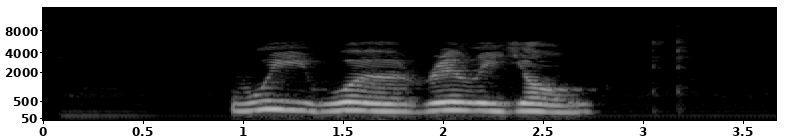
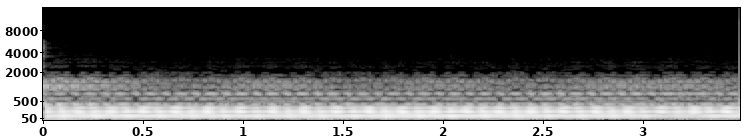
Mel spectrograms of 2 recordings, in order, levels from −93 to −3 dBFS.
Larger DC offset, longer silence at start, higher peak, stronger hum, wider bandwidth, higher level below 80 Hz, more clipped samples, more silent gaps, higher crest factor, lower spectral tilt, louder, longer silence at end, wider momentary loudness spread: neither; first, 0.95 s vs 0 s; second, -26 dBFS vs -2 dBFS; first, 50 Hz at -65 dBFS vs none; first, 6 kHz vs 1.8 kHz; second, -84 dBFS vs -38 dBFS; neither; neither; about the same, 14 dB vs 10 dB; second, -8 dB/octave vs -16 dB/octave; second, -37 LUFS vs -13 LUFS; first, 0.95 s vs 0 s; first, 11 LU vs 1 LU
